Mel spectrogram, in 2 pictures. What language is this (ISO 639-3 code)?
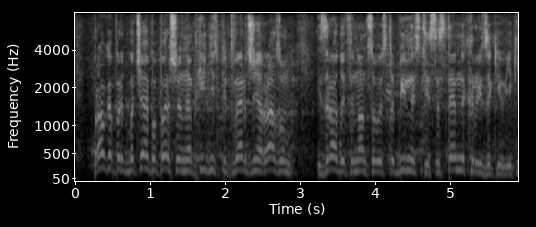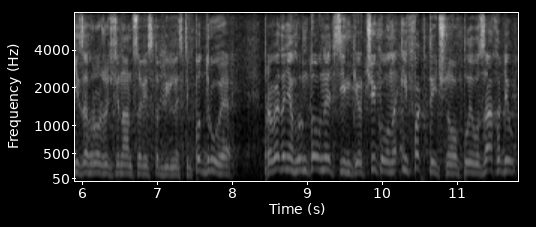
ukr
